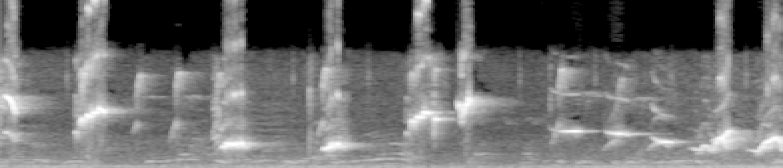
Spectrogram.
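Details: A White-rumped shama kept in a cage sings spaced phrases: bright whistled sweeps and short chips about every half second, then a level whistle and rising slurred notes, with a low hum behind.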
